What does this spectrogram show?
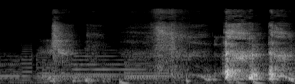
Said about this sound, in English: Damn, bro, what is that? Why are you coughing like that? Oh, don't worry, I don't smoke weed.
